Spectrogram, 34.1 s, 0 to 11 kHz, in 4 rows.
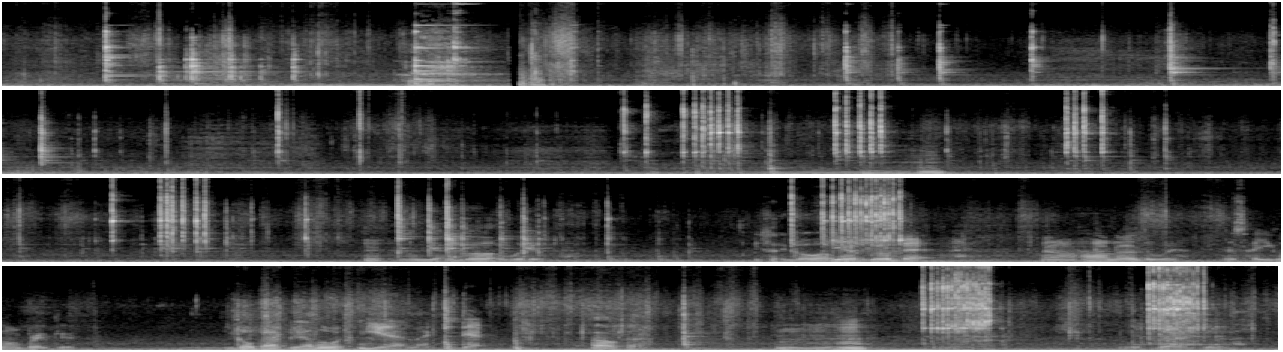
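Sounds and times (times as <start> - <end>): metal tools clinking: 0.6 - 3.9, 10.2 - 11.4, 12.6 - 21.2, 22.3 - 23.4, 31.6 - 34.0
socket ratchet clicking: 10.3 - 11.0, 12.6 - 14.5, 15.6 - 16.0, 17.8 - 18.6, 22.3 - 23.2, 31.7 - 32.3, 33.2 - 33.8.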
